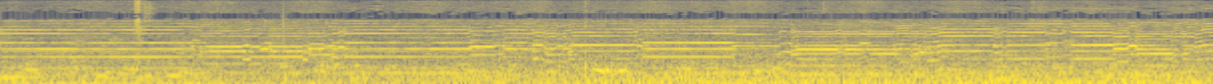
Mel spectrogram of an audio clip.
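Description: Bagpipes playing a melody over steady drones, with low outdoor rumble underneath.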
